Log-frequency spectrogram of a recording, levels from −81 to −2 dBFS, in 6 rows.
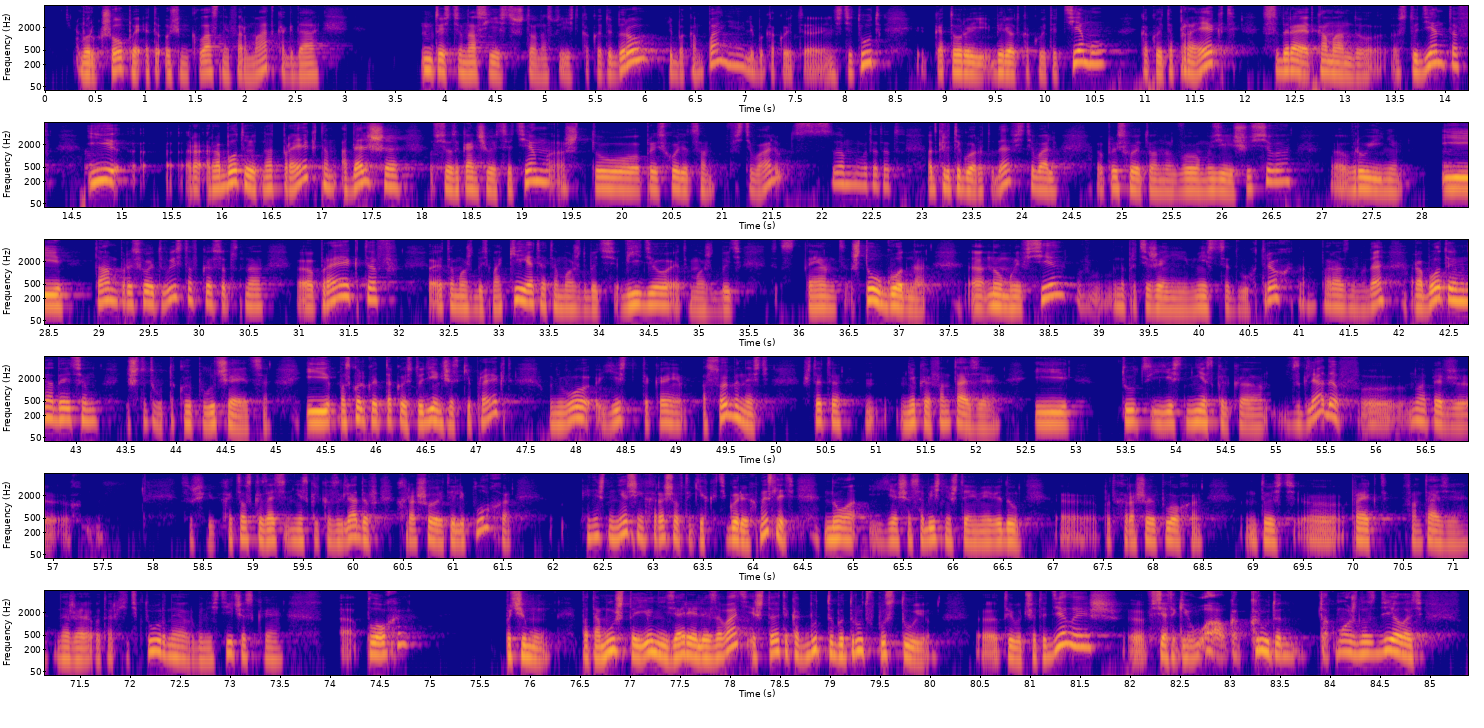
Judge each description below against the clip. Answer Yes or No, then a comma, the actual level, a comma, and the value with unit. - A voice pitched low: Yes, low, 125 Hz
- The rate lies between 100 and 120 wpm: No, average, 130 wpm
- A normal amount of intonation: Yes, average, 4.9 semitones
